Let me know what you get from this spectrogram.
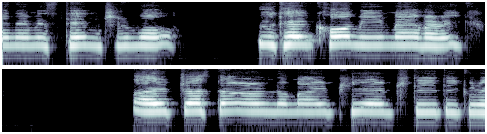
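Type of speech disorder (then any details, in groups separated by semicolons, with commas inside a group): Dysarthria; cerebral palsy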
